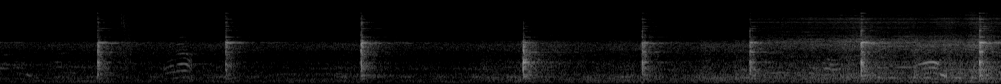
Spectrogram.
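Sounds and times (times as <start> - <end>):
hammer striking steel: 0.9 - 1.4, 2.2 - 2.8, 3.6 - 4.2, 5.2 - 5.7, 6.4 - 6.8, 7.4 - 10.0.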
